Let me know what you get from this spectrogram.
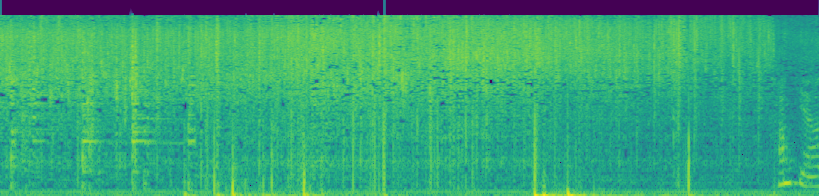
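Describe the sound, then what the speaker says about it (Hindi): Chopped onions crackle and sizzle in hot oil for aloo thechauni, a loud, dense, continuous frying hiss close by with scattered sharp pops and a spatula scrape or two. "प्याज को भून लेंगे।"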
